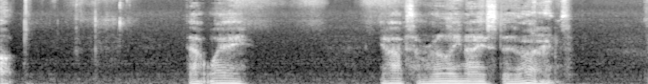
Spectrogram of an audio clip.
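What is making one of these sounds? A plastic sheet slides and rustles over paper.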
